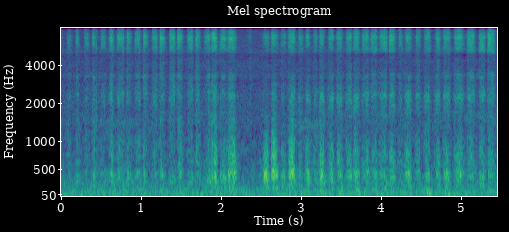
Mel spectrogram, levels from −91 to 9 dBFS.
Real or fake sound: fake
